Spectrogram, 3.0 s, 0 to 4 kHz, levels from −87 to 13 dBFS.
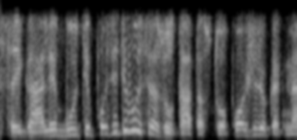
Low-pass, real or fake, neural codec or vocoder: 3.6 kHz; real; none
